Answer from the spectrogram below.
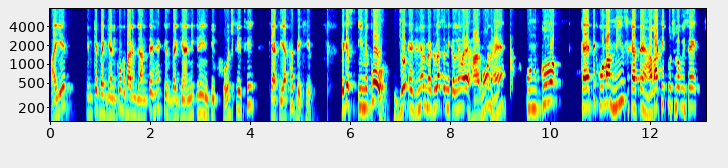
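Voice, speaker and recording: A man's voice: high voice, normal speed. A man teaching a biology lesson, asking questions and answering them himself and repeating key terms. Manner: teaching memory tricks.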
